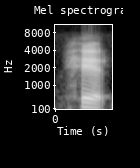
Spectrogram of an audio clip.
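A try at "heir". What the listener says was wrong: air. No, the H is silent. Air. Air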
